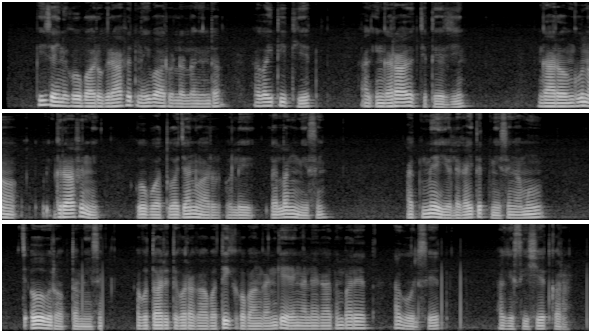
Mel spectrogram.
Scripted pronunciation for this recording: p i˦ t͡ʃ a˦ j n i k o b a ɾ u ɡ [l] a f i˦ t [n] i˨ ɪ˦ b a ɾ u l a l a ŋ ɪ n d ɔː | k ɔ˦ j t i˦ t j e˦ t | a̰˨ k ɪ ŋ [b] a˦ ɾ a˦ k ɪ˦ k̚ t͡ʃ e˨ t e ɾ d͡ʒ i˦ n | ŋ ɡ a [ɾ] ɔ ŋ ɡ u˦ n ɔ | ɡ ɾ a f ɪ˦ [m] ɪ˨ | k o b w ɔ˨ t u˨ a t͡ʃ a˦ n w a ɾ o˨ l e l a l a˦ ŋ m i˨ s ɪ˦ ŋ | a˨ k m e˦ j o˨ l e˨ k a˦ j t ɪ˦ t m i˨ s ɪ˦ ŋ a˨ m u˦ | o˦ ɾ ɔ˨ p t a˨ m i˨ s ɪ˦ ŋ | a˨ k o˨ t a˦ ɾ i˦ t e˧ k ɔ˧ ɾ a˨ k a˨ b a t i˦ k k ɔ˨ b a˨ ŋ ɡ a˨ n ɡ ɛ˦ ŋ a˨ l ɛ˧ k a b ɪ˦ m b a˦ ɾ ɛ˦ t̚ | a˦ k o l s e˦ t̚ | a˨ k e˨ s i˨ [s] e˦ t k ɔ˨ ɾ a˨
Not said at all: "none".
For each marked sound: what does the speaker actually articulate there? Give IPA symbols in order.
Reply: ɾ, n, ɡ, ɾ, n, ʃ

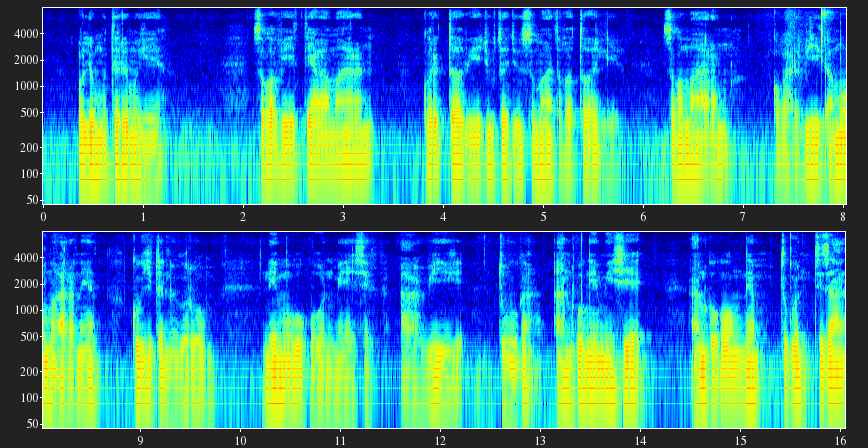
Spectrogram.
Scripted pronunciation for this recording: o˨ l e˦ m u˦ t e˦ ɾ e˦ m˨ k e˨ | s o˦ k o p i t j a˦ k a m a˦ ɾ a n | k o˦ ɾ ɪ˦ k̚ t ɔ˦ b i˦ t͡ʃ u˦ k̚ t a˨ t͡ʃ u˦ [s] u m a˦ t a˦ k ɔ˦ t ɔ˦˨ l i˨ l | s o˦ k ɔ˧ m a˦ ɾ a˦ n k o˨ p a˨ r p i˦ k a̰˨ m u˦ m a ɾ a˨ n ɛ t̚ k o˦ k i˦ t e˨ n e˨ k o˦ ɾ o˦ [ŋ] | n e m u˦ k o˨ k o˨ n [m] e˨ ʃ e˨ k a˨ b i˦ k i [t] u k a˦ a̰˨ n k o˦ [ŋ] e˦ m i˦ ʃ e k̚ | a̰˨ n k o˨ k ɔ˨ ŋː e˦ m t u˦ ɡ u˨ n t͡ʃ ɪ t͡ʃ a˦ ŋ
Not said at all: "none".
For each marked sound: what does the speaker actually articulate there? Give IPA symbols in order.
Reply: s, m, m, t, ŋ

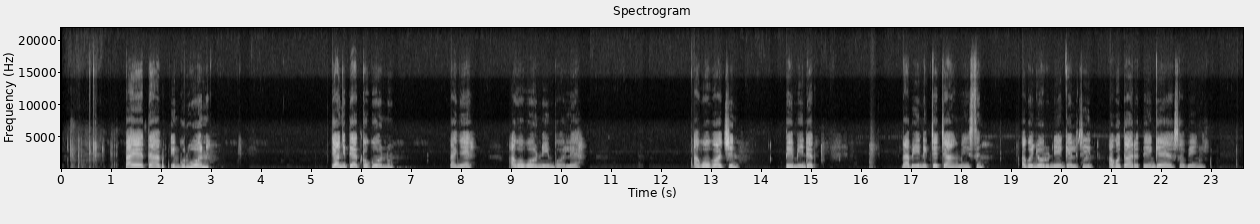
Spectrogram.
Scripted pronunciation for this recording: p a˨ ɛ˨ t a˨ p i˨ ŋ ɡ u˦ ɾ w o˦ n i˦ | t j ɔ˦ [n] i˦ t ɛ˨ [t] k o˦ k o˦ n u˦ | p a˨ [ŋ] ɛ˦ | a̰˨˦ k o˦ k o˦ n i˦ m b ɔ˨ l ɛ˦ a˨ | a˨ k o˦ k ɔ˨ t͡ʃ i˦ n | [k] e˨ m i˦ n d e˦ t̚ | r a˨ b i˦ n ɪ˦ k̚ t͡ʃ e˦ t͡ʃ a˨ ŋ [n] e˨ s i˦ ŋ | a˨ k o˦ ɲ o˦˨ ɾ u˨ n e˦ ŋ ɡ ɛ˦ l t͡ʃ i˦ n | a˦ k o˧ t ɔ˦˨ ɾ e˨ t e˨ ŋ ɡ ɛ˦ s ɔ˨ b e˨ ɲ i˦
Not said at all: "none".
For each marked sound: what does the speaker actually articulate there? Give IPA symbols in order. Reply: ɲ, t, ɲ, t, m

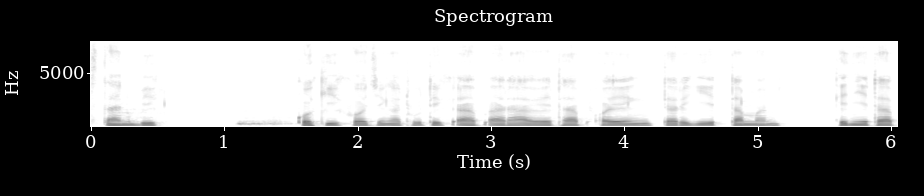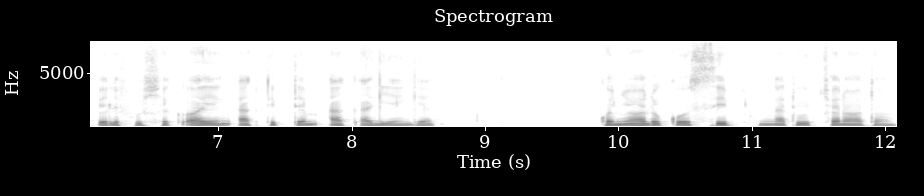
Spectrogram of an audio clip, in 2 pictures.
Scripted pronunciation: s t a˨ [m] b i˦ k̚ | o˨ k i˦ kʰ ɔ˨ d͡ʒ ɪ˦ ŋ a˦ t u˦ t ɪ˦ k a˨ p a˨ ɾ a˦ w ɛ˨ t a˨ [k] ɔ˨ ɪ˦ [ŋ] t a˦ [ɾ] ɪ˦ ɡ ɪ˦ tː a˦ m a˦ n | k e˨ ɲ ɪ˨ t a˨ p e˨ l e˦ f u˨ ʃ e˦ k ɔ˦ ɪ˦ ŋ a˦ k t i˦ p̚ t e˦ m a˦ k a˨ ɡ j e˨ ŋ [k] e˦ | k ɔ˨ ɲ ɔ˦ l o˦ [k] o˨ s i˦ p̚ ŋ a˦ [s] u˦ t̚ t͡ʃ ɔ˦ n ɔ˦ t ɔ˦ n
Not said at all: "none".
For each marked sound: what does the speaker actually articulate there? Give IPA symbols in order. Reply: n, p, ŋ, ɾ, ɡ, k, t

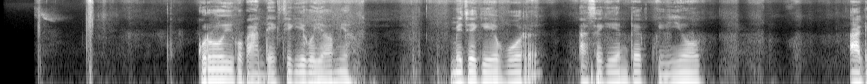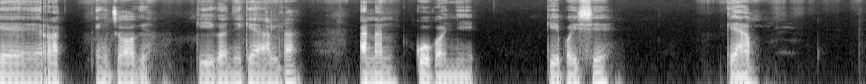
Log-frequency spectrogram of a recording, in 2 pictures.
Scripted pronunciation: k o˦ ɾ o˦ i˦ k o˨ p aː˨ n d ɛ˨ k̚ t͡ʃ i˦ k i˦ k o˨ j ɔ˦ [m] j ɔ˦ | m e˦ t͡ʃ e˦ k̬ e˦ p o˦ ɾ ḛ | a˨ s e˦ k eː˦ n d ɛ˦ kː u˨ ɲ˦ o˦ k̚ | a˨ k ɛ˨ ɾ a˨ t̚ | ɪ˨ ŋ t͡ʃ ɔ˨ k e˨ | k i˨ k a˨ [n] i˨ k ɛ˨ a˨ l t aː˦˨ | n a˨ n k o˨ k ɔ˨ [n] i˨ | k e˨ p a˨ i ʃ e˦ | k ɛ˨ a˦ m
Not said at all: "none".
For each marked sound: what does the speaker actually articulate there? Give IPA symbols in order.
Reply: m, ɲ, ɲ

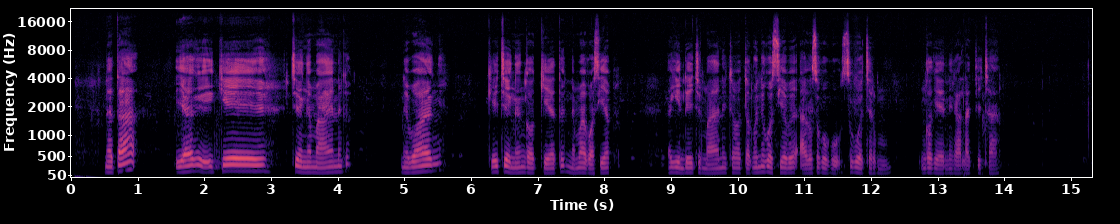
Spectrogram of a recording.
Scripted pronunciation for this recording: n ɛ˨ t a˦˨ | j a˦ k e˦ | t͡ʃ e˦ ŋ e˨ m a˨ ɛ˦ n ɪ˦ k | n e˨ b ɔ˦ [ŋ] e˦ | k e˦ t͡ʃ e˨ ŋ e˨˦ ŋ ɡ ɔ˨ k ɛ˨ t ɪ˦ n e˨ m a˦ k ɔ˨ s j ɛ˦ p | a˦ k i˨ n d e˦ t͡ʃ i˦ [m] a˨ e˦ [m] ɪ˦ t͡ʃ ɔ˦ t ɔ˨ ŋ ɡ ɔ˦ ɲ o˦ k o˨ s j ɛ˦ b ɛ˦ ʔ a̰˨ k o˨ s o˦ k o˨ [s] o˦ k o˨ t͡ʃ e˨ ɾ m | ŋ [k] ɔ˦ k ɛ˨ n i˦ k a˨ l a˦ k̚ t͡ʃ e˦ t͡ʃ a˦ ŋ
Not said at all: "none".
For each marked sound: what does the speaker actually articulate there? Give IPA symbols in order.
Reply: ŋ, m, n, s, ɡ

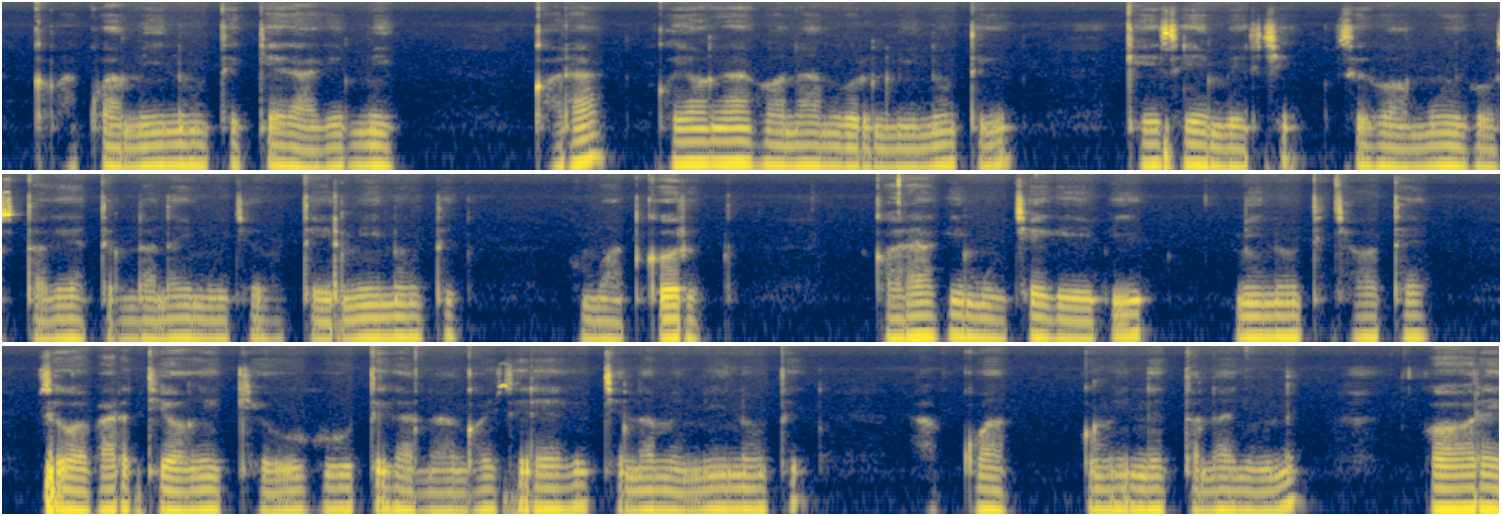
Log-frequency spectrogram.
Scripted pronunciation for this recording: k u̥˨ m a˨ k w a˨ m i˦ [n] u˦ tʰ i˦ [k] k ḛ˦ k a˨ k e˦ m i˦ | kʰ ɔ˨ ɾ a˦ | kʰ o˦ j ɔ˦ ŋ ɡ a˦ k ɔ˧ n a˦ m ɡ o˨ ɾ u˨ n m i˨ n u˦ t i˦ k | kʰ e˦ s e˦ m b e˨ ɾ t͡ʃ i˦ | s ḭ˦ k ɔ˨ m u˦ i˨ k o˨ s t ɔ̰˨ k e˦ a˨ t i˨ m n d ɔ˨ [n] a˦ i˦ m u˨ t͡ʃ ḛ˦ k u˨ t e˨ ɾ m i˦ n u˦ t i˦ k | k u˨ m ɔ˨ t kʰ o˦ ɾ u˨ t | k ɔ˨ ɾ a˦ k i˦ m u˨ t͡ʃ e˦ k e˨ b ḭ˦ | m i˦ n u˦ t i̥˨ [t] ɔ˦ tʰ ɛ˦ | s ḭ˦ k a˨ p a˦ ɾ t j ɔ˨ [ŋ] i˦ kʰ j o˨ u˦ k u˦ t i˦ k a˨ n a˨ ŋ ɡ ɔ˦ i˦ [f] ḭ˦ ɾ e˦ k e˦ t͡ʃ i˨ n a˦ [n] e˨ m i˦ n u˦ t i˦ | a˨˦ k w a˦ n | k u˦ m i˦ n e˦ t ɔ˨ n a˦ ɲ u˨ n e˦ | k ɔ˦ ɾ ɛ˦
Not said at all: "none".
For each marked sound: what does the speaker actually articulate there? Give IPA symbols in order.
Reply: n, k, n, t͡ʃ, ŋ, s, m

